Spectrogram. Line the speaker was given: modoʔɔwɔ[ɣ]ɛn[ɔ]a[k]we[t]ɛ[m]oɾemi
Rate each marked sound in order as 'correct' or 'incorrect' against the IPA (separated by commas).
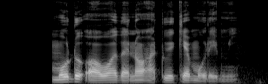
incorrect, correct, incorrect, incorrect, correct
